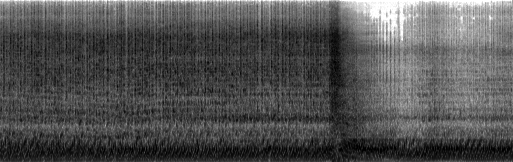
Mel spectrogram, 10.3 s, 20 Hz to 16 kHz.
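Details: 5.3L LS V8 on an engine stand, first start with external inline fuel pump and 58 psi regulator: catches and runs with a strong, even roar, then settles to a lower, steadier note; normal running.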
